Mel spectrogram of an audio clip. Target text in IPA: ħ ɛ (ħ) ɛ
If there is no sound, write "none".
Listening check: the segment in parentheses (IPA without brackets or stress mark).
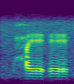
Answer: ʔ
